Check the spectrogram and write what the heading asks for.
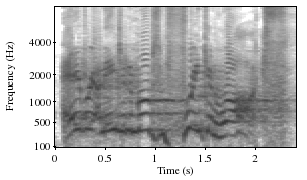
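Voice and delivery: sudden high, loud frustrated yell; lost temper, shouting. Retold or imitated. Dad yelling at his young daughter in the garden, angry shout. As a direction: snap after the patience runs out. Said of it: "Raised my voice".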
